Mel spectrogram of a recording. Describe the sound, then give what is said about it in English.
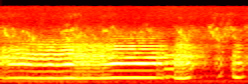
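A donkey brays loudly at a donkey rescue sanctuary outside San Angelo, Texas, a long, strained, nasal note held for over a second before breaking into rougher, gasping bursts at the end. “Just like its hee-haw, so much about the donkey is species-specific.”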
